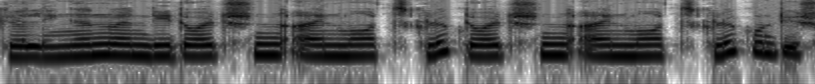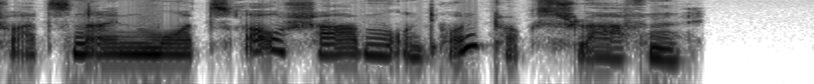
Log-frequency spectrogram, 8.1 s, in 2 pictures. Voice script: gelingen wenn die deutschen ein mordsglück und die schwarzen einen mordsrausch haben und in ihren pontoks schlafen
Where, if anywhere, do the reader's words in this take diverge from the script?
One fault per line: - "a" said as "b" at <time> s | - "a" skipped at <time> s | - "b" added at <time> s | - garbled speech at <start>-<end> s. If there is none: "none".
- "deutschen ein mordsglück" added at 2.3 s
- "in ihren" skipped at 6.2 s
